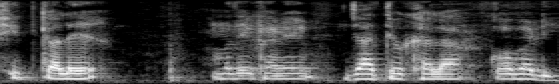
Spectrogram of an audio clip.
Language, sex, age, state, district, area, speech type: Bengali, male, 18-30, West Bengal, Hooghly, urban, spontaneous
